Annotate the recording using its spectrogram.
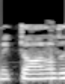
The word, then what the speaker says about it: McDonald: And McDonald is spelled M-C-D-O-N-A-L-D.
